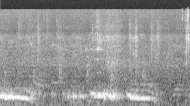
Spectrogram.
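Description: Racing pigeon hen, raced in Bangladesh, cooing in several low, throaty phrases that rise and fall over a faint hiss of room background, close and fairly clear.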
